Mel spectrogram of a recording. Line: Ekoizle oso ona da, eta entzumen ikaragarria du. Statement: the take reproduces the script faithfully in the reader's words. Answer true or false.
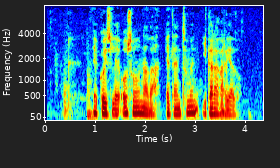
true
